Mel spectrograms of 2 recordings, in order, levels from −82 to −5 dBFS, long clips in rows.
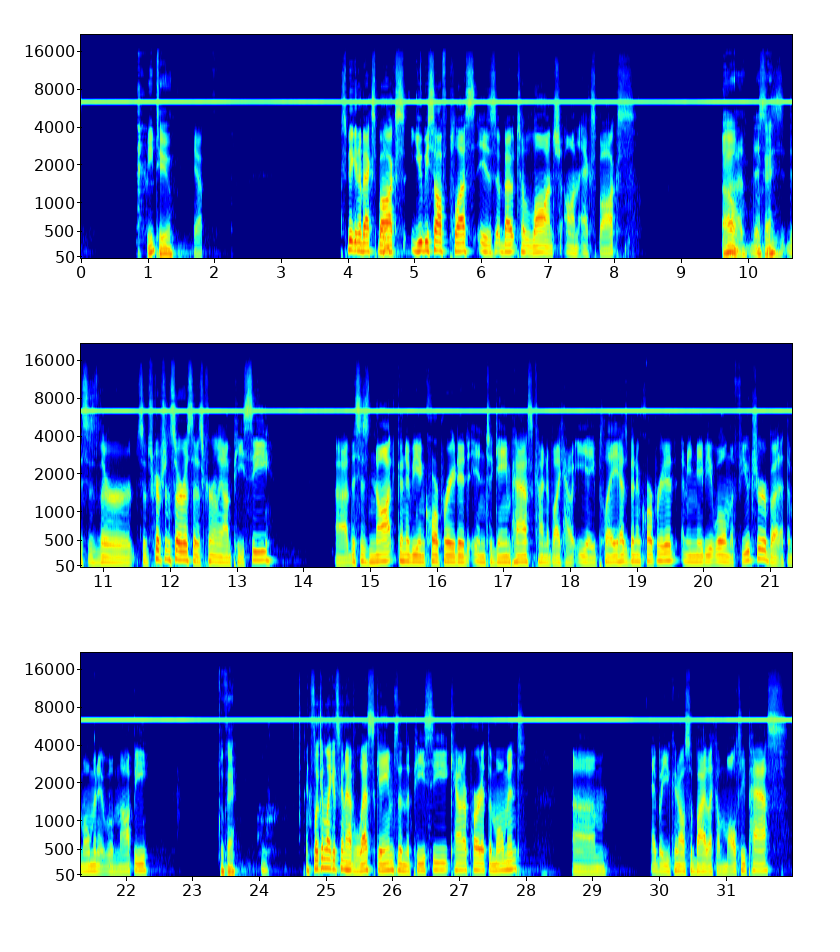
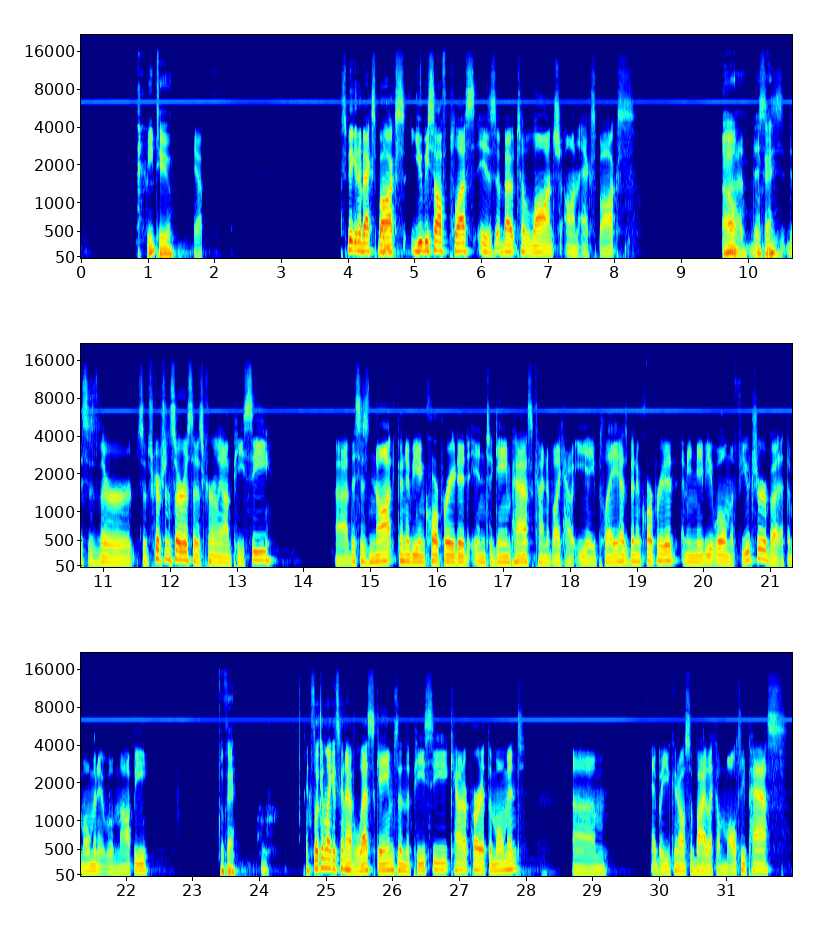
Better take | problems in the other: second | high-pitched whine; loud; throughout; 6.5 kHz, 7 dB below the speech; faint in the second

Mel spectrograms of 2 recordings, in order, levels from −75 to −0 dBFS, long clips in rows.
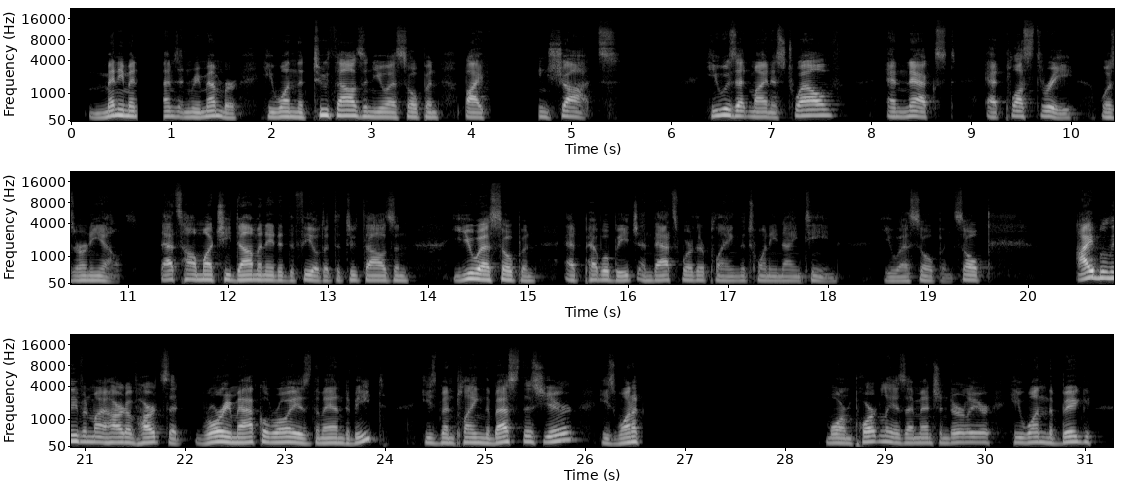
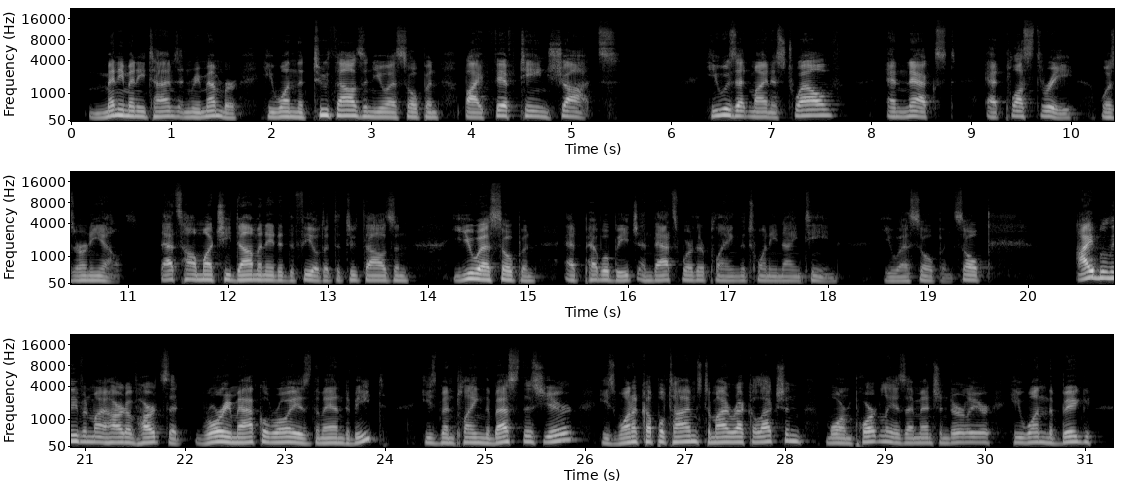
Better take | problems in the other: second | audio cutting out; at 0.5 s, at 4 s and at 27 s for 2 s

